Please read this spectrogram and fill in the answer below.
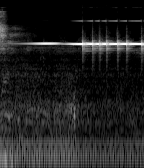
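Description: Public-address microphone feedback: a steady high-pitched whistle that starts just after the singer stops, with a rapid flutter over it from about a second in.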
